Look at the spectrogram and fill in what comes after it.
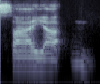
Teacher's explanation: In Japanese, if they were to count that, it would be counted as sa-ya-n. The N sound at the end of the word is counted as a separate syllable. So what they're counting is not like our syllables.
